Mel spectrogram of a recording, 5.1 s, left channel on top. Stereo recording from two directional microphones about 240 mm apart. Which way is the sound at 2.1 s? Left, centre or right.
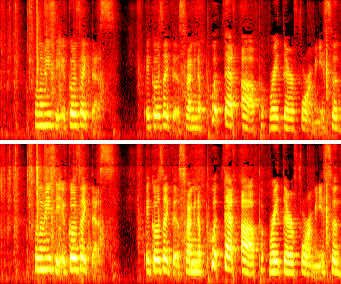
Centre.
